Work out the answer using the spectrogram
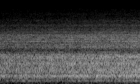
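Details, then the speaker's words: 1970s Bush VTR178 multiband radio, reported not working on mains, powered up slowly on variable supply: around 130–140 volts it comes to life with steady even static, no buzz or crackle, current draw barely registering; runs normally on mains. "so we're up to 90 volts nothing yeah no current draw oh I can hear the radio coming to life 130 volts 140"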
